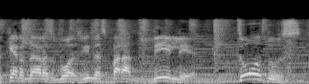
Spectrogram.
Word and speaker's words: Döhler: quem ama cuida com deer deler se pronuncia deler bom demais né casa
